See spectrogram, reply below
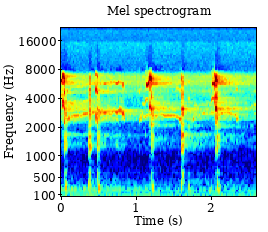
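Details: Peregrine falcon chicks at a nest box in Orange at breakfast time, 29 October 2018, as prey is delivered and the female feeds them; sharp, high rasping calls in short bursts about every half second to second.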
